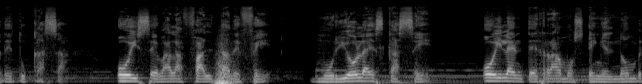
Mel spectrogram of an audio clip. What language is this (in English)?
Spanish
